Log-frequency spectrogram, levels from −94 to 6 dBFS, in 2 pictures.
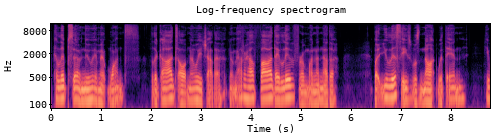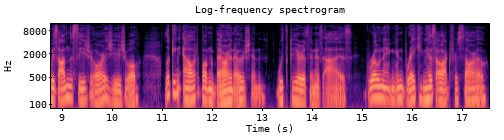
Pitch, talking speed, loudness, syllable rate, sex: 130 Hz, 170 wpm, -19 LUFS, 4.7 syllables/s, female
